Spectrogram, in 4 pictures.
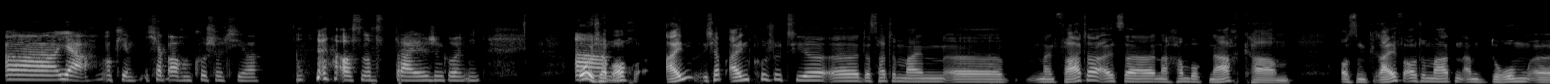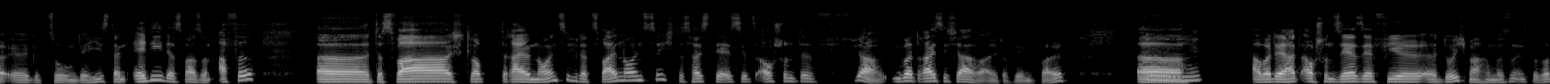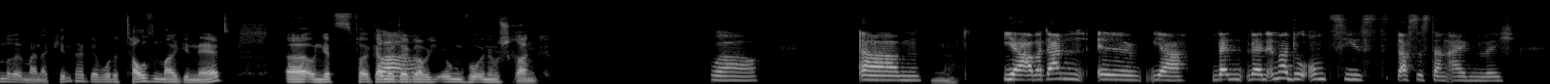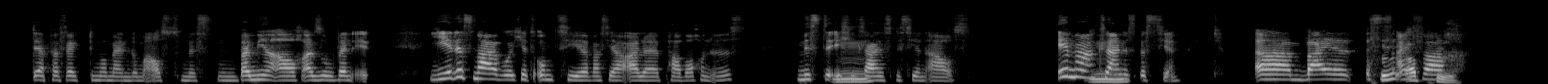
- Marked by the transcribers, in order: laugh
- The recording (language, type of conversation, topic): German, unstructured, Ist es in Ordnung, Lebensmittel wegzuwerfen, obwohl sie noch essbar sind?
